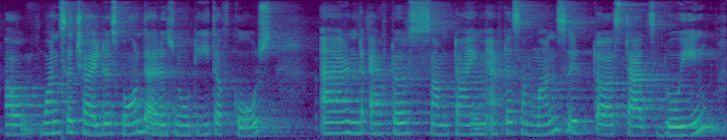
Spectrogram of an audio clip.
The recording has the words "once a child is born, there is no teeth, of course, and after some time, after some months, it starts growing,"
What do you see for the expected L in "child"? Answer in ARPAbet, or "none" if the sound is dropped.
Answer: L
